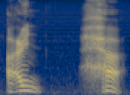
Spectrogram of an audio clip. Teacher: হলকের মধ্যখান অর্থাৎ গলার মাঝখানে চাপ সৃষ্টি হবে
